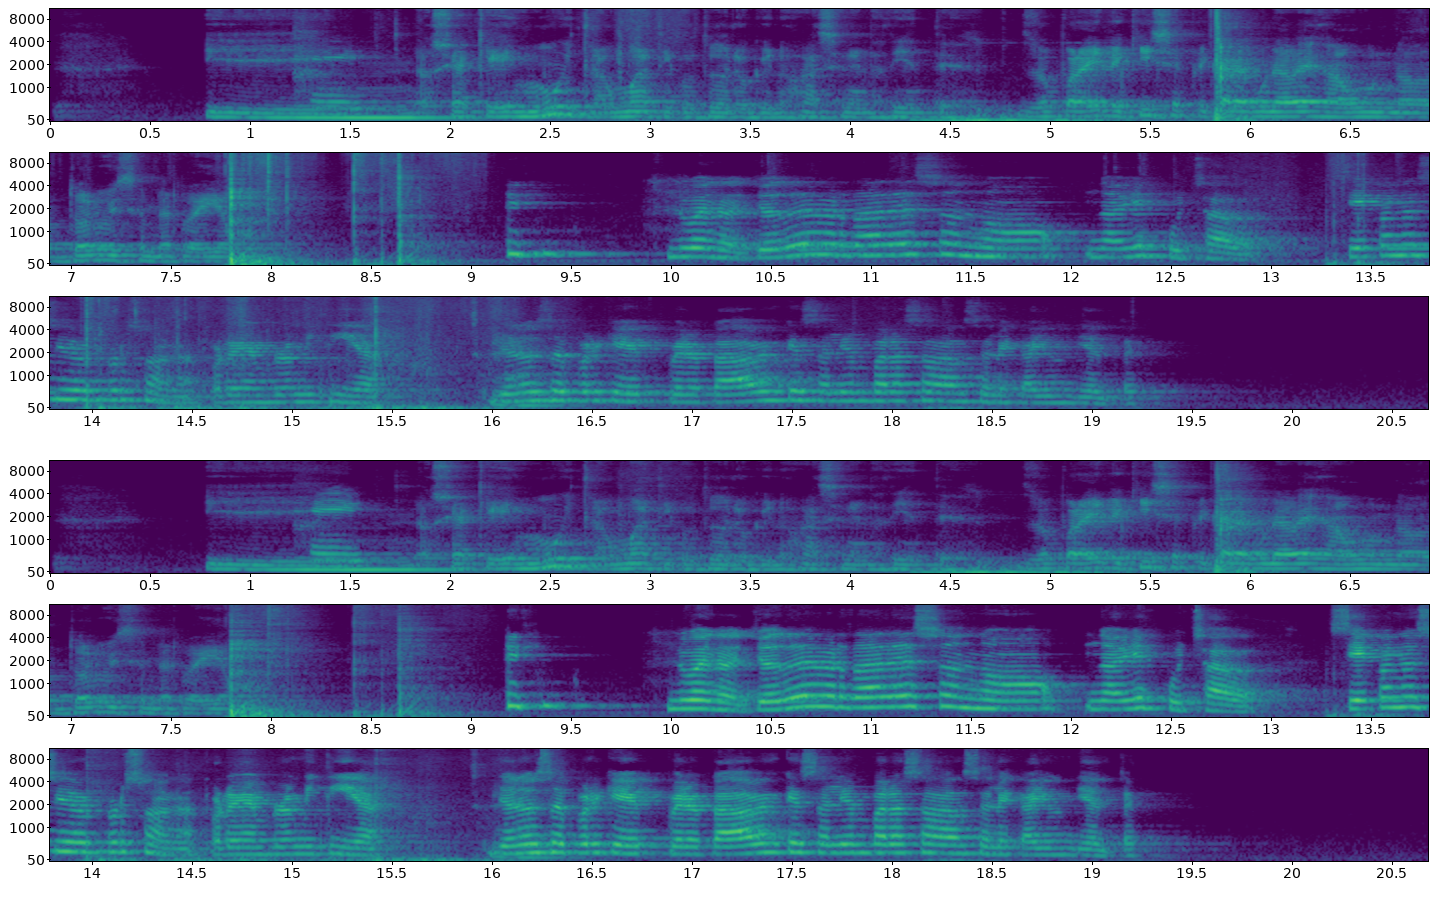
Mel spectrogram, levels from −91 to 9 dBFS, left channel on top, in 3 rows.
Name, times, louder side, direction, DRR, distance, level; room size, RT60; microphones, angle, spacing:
voice 1, 0.8-8.1 9.9-10.1 16.0-16.2, left 2 dB, 20° left, 0.7 m, -35 dB
sound 1, 1.2-19.3, left 4 dB, 85° left, 0.7 m, -40 dB
voice 2, 9.2-9.5 10.0-12.9 13.3-15.5 16.0-19.2, right 6 dB, 85° right, 0.5 m, -27 dB
16.0 x 6.2 x 3.3 m
head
